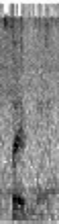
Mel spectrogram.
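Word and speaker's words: Prydwen: It's pronounced Pridwin.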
